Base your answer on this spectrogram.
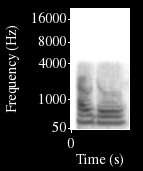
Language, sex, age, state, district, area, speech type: Kannada, female, 45-60, Karnataka, Uttara Kannada, rural, conversation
